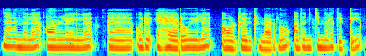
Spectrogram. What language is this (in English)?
Malayalam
